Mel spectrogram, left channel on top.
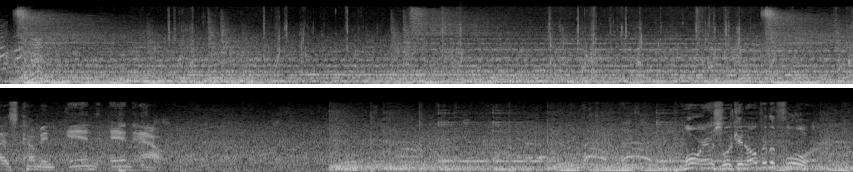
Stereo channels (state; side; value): different; both; correlation -0.01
